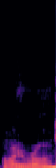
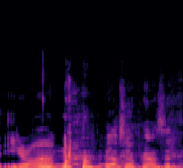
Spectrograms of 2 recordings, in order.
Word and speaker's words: Iran: on the Earth are you from yes they pronounce it iron here but it's Iran said Iran in America sometimes it's a mixed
